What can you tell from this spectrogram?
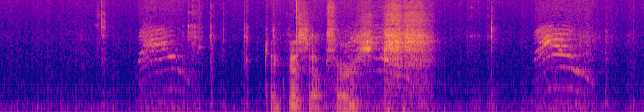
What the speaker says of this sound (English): I don't know if y'all can hear that cat fussing in the background either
